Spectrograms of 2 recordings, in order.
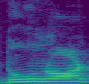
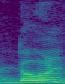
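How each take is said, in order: First: Not is said as a separate full word. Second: Not is contracted into one syllable. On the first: "डू नॉट अगर बोलना हो" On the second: "तो डोंट बोल दो"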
